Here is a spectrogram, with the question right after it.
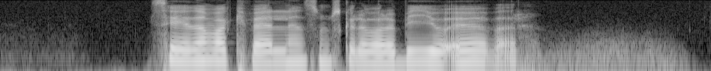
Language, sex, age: Swedish, female, 36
